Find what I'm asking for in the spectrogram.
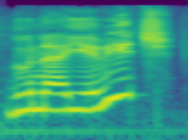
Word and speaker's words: Dunayevich: Andrés Dunayevich. Lo dije bien, Andrés. Más o menos, me había salido más natural. si es cordobés es Dunayevich. – Dunayevich, bueno, perfecto.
